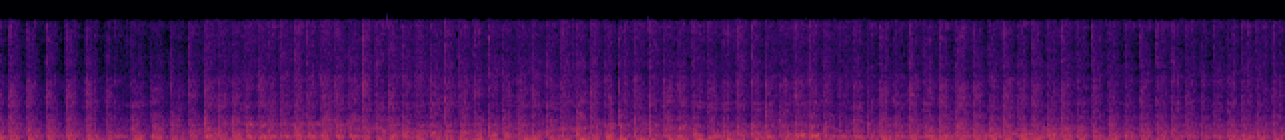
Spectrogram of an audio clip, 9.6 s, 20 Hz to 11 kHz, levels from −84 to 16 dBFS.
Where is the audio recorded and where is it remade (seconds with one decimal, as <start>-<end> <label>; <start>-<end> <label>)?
0.0-0.9 recorded; 0.9-2.0 remade; 2.0-2.4 recorded; 2.4-6.5 remade; 6.5-9.6 recorded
